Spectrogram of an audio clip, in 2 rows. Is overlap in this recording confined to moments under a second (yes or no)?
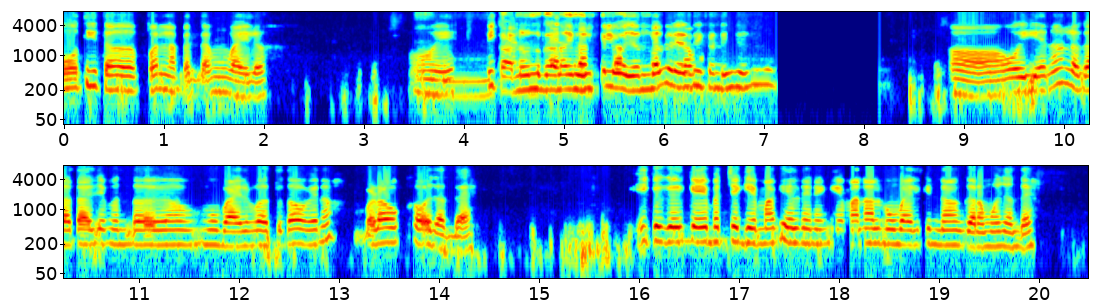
no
